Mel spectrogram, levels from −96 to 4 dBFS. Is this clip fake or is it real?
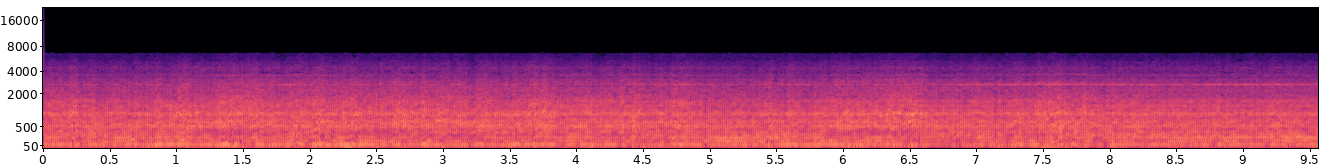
fake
